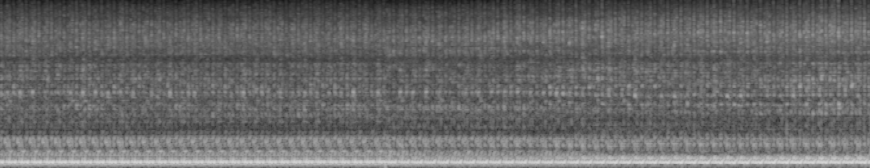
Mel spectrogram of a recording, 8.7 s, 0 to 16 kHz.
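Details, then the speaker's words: 1952 International L130 stock engine, first run after years sitting, points sanded, stuck throttle fixed, no muffler: loud, deep, steady idle with even low thrum and rapid regular pulse, idling on its own. Normal idle; health unchecked, compression test pending. "I am psyched to hear this engine run in who knows how long. and actually idling nonetheless."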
